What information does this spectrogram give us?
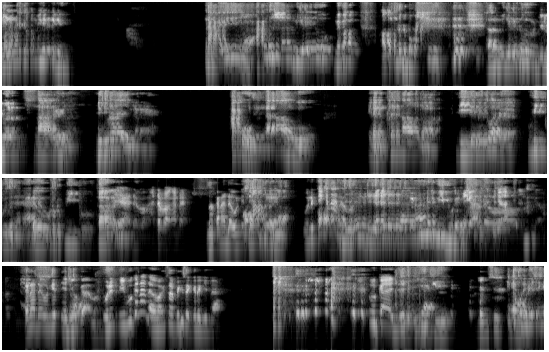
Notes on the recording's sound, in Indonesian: Mohon maaf untuk kualitas audio yang cukup buruk.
